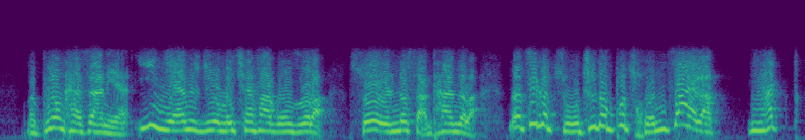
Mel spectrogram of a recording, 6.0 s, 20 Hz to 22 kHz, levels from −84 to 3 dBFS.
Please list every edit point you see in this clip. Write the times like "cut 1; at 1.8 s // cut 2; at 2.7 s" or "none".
none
